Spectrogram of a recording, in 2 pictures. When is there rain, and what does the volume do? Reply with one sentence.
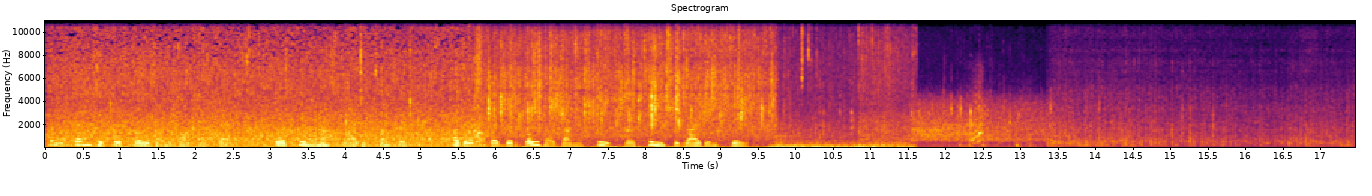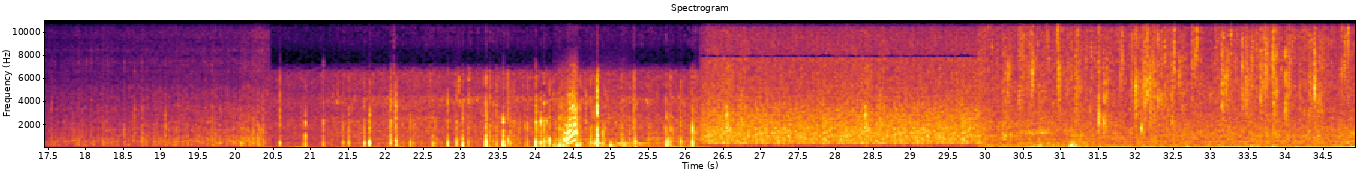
You can hear the rain from 0.0 to 34.8 s, getting quieter then louder.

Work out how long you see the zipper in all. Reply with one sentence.
You can hear the zipper for 3 seconds altogether.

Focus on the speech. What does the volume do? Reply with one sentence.
The loudness of the speech stays about the same.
